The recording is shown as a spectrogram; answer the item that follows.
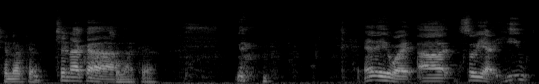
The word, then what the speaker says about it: Chanukah: It's pronounced Chanukah.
